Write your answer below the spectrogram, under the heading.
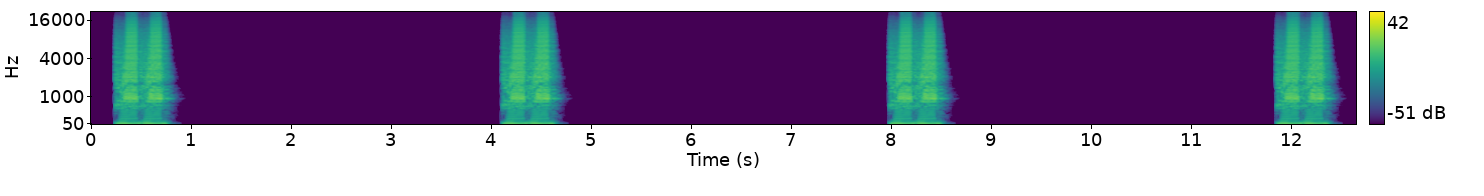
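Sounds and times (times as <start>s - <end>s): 
124 BPM G synth bass: 4.2s - 4.6s, 8.1s - 8.4s, 11.9s - 12.4s.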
